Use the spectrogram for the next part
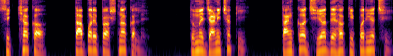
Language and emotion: Odia, neutral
